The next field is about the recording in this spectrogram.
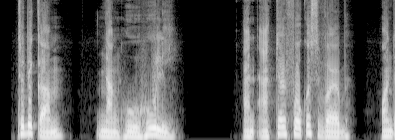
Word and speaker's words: nanghuhuli: For example, nanghuhuli sila ng kulisap.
